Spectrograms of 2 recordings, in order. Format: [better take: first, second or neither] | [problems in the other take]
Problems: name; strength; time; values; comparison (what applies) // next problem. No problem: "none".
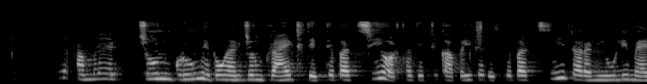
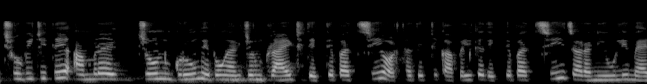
second | noise reduction (neural mask model DeepFilterNet 3)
